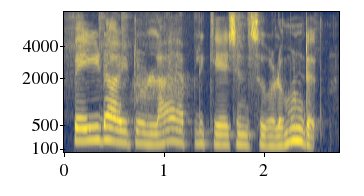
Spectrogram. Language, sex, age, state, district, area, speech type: Malayalam, female, 18-30, Kerala, Palakkad, rural, spontaneous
